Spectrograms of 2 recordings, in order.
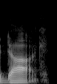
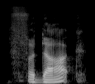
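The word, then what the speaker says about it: PhDoc: And I'd say p h d o c, but the p h is silent. And people would every time they would go, f doc?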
